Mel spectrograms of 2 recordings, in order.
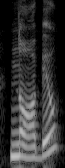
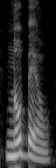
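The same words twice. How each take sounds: First: "Nobel" stressed on NO; wrong stress. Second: "Nobel" stressed on BEL, no-BEL; correct stress. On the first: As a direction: hit NO in "Nobel". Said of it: "forma incorreta". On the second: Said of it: "O correto é Nobel". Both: Shown as a demonstration.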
